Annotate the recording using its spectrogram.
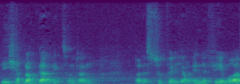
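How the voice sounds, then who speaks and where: With lively intonation, a man speaks at a moderate pace amid noticeable background noise. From Germany, Hesse. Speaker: former dancer; witness. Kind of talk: interview reminiscence. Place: home room.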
